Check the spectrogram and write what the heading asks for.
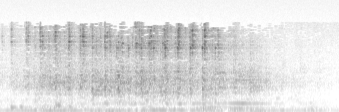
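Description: Audience applause, faint on an old broadcast recording, swelling and then dying away near the end, over a steady low hum.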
